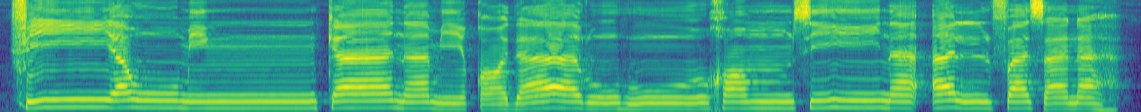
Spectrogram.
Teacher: Huruf ta' marbutoh di ujung kita rubah menjadi ha sukun ya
